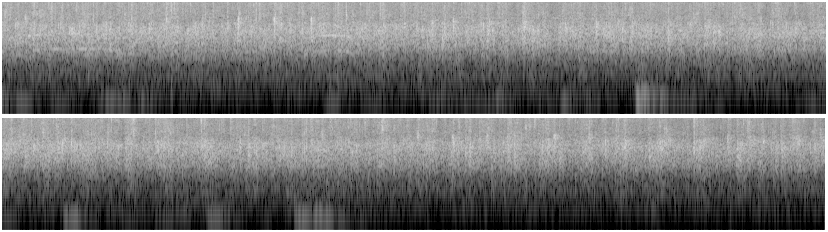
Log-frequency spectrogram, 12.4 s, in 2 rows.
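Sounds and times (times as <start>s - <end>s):
audience applause: 0.0s - 12.3s.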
